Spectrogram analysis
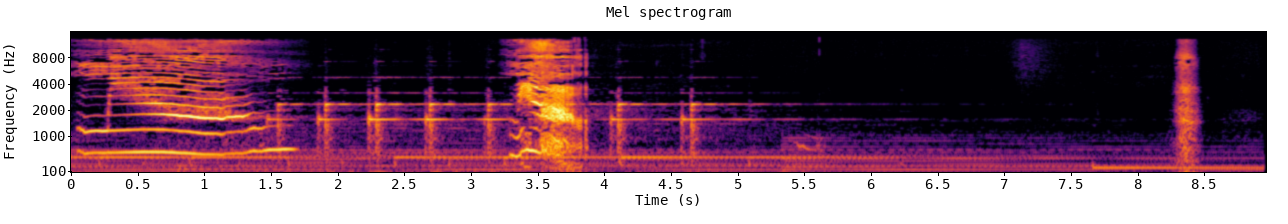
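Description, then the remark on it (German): A cat gives one clear, drawn-out meow at the start, followed by a short breathy burst. Soft sustained musical tones and faint ticking continue underneath, with a sharp tap near the end. “Miau! Miau!”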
